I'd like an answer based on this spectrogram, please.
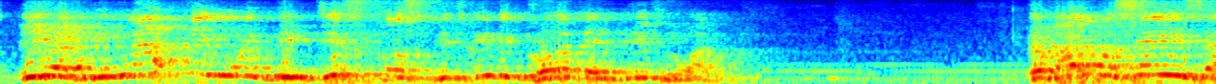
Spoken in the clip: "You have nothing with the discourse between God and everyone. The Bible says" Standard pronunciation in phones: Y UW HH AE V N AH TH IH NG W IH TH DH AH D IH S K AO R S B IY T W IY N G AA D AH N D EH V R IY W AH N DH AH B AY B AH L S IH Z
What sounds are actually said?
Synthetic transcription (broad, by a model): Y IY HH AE B N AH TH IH NG W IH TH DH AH D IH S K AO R S B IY T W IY N G AA D AH N D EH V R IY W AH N DH AH B AY B AH L S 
